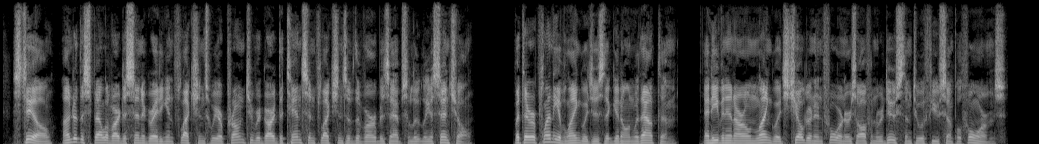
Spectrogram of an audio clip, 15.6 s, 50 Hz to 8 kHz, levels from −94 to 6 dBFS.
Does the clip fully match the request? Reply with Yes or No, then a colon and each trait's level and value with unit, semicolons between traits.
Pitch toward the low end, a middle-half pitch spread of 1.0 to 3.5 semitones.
Yes: low, 125 Hz; average, 3.2 semitones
